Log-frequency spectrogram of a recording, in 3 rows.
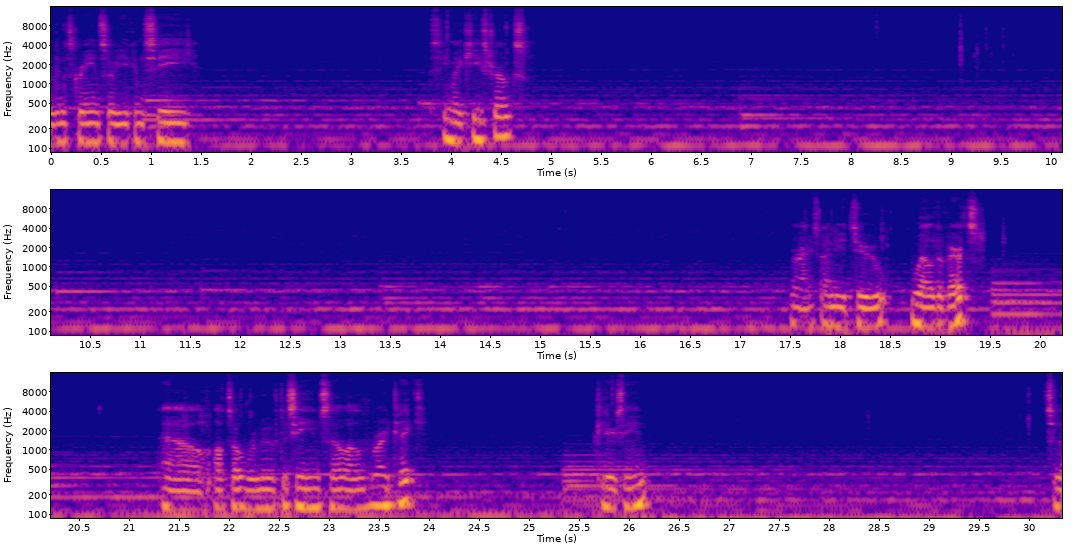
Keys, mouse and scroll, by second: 0.6-1.1 scroll down 1, 4.2-8.4 drag, 8.9-9.3 scroll down 1, 9.3 shift+middle click, 10.0-10.4 scroll up 1, 10.4 shift+middle click, 10.6-11.1 scroll up 2, 11.1-12.7 middle drag, 12.7 click, 13.4 Tab, 14.3 middle click, 14.9-15.2 scroll down 5, 15.2 shift+middle click, 16.2 Tab, 17.1-18.2 middle drag, 18.2-19.0 scroll up 3, 18.4 middle click, 19.6 Tab, 20.2-25.9 middle drag, 25.9 right click, 29.6 middle click, 29.8 a.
